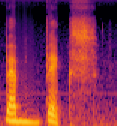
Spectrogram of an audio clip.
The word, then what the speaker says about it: Babx: And then the next one, when Christophe was here, he told me how to pronounce it. B-A-B-X. And it's pronounced Babex.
